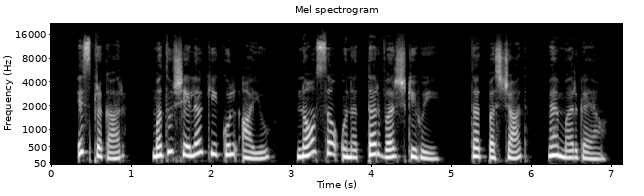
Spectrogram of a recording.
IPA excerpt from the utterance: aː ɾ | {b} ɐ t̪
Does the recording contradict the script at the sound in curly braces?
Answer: yes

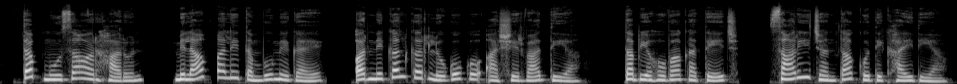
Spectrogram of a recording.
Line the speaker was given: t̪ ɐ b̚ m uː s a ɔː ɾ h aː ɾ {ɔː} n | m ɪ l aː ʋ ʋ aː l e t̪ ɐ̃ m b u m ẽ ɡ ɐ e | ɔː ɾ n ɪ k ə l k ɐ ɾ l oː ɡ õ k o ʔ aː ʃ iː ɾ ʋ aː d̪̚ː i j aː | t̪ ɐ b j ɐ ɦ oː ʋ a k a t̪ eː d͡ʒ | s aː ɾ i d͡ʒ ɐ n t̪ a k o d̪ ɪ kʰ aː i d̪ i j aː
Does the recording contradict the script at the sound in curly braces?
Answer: yes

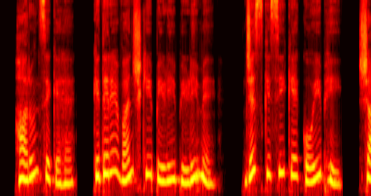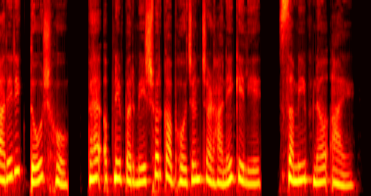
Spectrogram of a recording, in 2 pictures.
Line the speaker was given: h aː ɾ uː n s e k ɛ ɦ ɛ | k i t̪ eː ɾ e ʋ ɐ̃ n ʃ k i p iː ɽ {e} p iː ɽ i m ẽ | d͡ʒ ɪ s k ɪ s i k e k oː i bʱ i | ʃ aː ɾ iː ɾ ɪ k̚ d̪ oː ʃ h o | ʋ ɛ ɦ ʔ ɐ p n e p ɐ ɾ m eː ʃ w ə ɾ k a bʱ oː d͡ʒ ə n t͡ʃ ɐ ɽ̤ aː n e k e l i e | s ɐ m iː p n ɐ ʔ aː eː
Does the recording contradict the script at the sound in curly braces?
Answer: yes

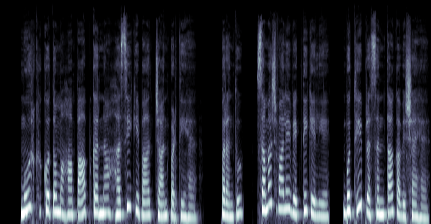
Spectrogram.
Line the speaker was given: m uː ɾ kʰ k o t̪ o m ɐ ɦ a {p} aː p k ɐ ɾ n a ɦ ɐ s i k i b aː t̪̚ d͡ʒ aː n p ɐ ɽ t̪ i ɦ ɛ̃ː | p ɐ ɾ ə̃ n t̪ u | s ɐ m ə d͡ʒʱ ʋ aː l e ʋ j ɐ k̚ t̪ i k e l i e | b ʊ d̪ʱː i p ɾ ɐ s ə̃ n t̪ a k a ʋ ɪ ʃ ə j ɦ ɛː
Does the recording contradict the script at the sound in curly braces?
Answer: no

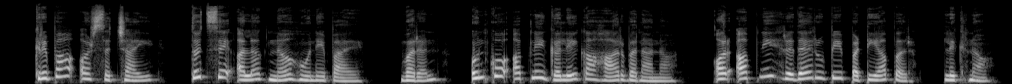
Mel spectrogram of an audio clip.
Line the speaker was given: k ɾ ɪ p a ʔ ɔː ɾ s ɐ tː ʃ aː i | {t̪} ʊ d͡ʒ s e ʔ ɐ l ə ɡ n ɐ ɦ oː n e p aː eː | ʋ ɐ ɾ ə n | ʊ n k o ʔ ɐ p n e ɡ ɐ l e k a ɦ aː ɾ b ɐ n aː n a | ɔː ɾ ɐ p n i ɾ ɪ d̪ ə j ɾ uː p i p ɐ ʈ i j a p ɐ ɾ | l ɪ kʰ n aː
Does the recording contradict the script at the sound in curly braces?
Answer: no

